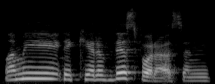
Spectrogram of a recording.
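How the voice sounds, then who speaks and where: A woman's voice: fairly high pitch, animated, moderate pace, dark tone. A young woman from Slovenia with a Slovenian accent, chatting casually as an interview guest and often saying "like.". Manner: chatty, frequent "like" fillers. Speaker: guest, social media manager.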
